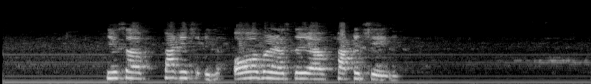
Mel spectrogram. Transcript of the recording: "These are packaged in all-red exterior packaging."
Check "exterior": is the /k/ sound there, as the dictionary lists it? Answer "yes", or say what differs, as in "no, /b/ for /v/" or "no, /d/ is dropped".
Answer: no, /k/ is dropped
